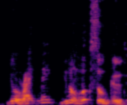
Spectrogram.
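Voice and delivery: a touch of a caring flatmate; imitating Chris. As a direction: flatmate checking on a hungover friend, lightly imitated. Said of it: "he'd be like".

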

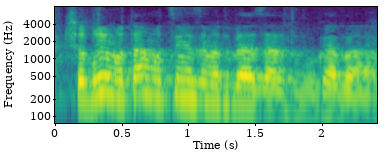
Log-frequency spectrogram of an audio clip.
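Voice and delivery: usual speaking voice

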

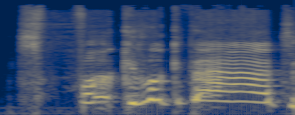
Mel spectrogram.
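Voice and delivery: very high, crying stammer; the wife's terrified outburst; panicked wife. Retold or imitated. Wife points neighbors to the body, high teary panic. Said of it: "my wife's like".

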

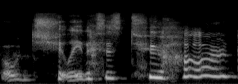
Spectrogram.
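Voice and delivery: high, drawn-out mock wail; acted-out despair, stretching the last words; overwhelmed wail. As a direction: plead with a friend like you can't cope. Retelling her plea to a friend.

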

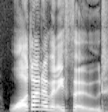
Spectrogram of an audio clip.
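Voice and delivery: put-on high-pitched old man admitting; Mister Braithwaite. A narrator's reading. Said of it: "admitted Mister Braithwaite".

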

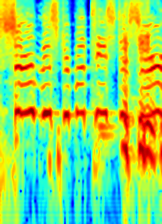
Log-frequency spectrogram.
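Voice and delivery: bow and scrape to the star; fawning executive. Pretend. Mock studio exec greeting.

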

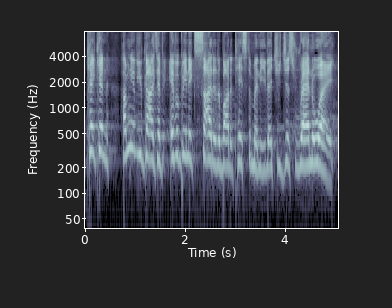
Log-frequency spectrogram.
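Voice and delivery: normal talking voice

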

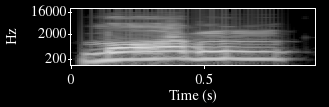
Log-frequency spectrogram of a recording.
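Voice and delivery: morgen stretched long, R nearly swallowed; long drawn northern morgen with a swallowed R. Shown as a demonstration. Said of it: "ein lang gezogenes Substantiv".

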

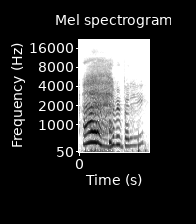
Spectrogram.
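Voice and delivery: worn-out sigh of a greeting; exhausted. Retold or imitated. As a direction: drag it out like you're spent. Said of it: "Why do you sound so exhausted".

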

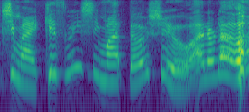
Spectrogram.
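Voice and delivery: laughing. Retold or imitated. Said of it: "He's like".

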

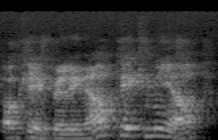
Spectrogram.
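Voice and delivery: loud, high instruction to a pet; beast-handler's order. Acted. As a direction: tell your beast what to do, brightly projected. Figure orders Billy to lift him.

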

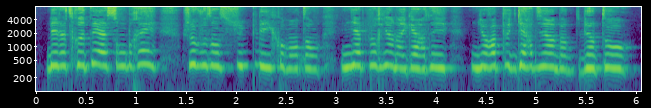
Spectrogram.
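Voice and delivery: high, loud, panicked cries through a door; desperate pleading shout. Acted. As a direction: beg to be let in, terrified. Gardien supplie, désespéré. (gardien affolé qui supplie qu'on ouvre la porte, hurlant de terreur)

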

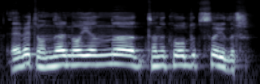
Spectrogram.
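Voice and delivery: ordinary delivery

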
